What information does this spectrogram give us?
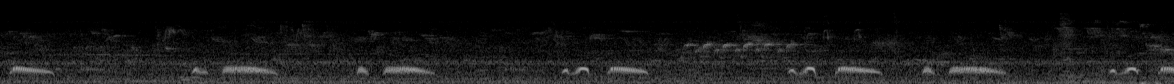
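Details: Cambodian wild dove, 23 April 2020, repeating a rhythmic cooing phrase of one or two clipped notes and a longer rounded coo, cycling every two seconds or so, with a brief twittering burst of another bird midway.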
